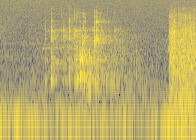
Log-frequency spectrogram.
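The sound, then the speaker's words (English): A few bright, quick clinks of ice cubes dropping into a glass, followed by a soft, rattling rush as more ice tumbles in. The sounds are fairly quiet and no one speaks. “And then I'll be adding some ice to the glass.”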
